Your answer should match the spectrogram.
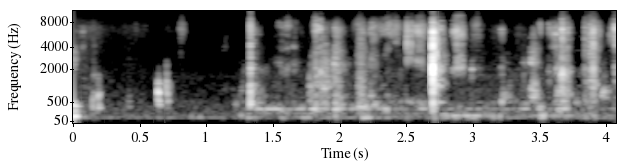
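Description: Thin plastic card sleeve crinkling and scraping as a cardboard baseball card is slid into it, a string of small rustles and clicks starting about a second in.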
